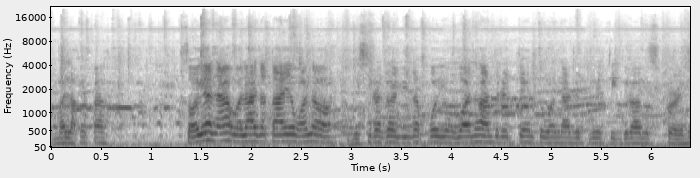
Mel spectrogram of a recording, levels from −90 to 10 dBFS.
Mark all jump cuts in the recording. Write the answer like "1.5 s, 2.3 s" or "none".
none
